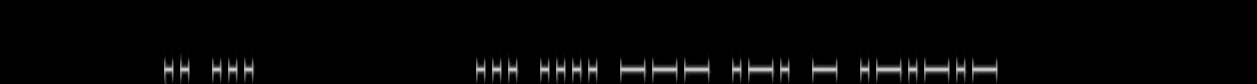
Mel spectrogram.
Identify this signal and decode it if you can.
Morse code, heard as a keyed tone, about 15 wpm, 700 Hz. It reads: IS SHORT.
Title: 4x Word-Spacing - Sentences from Top 500 Words - 15wpm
